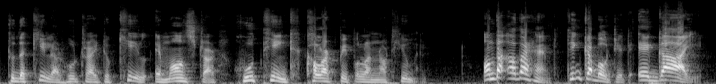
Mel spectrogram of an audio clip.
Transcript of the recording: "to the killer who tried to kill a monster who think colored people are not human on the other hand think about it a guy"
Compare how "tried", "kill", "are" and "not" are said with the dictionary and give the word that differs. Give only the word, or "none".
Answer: none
